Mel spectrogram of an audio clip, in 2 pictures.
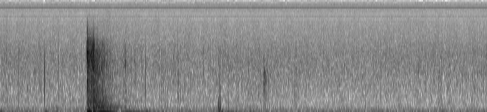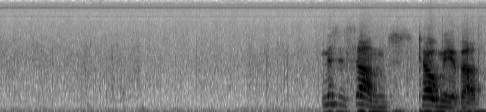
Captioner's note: door slamming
